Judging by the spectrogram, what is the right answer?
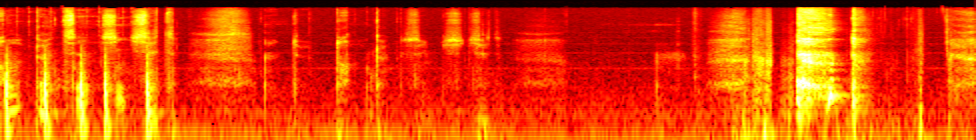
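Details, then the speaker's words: Person with a cold, voice changed: a few short, harsh cough bursts, loudest near the end, among rapid clicking and quiet room noise; cough. "oui, je suis enrhumé, c'est pour ça que ma voix a changé. Donc si je tousse, c'est normal."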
